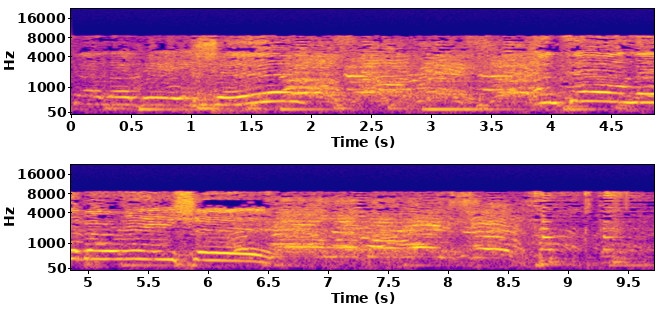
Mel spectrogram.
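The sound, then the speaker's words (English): A large protest crowd chants and shouts in unison, loud, with rhythmic rising voices repeating a slogan over a constant background of crowd noise for the whole stretch. “Here's a little bit of some of the protests last night where they started punching police officers.”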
